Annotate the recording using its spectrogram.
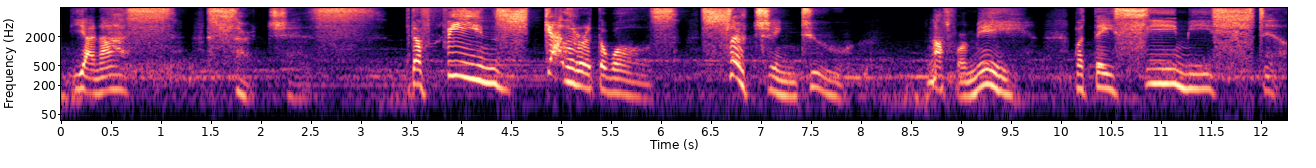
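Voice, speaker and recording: In a put-on character voice, a woman speaks at a very slow pace with a very deep, low pitch against clear background noise. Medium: video game. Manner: halting, dreamlike.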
